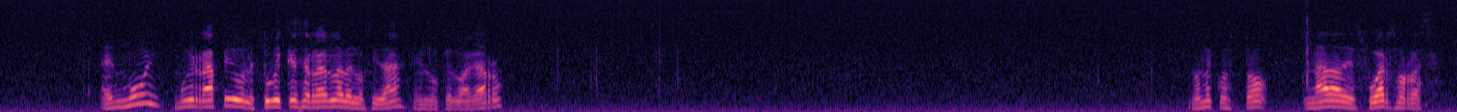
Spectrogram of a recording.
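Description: A man talks calmly and close up, in short bursts.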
